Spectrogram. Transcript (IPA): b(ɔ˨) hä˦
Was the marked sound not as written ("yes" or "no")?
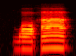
no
